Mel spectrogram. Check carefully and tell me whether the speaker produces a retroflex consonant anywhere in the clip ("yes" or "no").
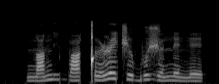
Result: yes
